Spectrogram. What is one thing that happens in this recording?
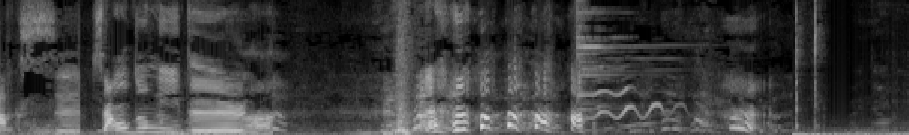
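Young women talk with animation close by.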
